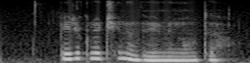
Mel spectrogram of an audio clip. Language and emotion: Russian, sad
